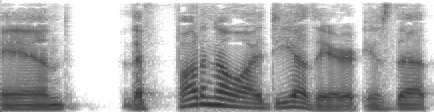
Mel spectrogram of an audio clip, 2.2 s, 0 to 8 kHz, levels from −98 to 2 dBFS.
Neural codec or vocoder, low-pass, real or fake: codec, 24 kHz, 0.9 kbps, WavTokenizer, medium speech release version 2; 7.2 kHz; fake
